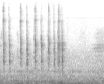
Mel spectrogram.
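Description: Captcha being typed on a computer keyboard: about nine quick, close key clicks in a steady burst, then a pause over a faint background hum.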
